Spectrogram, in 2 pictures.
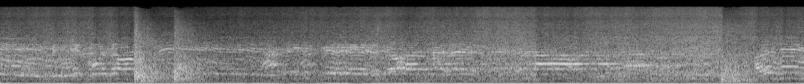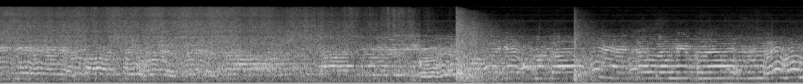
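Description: Firecrackers going off amid a crowd: about four sharp bangs, two of them close together near the end. Behind them runs the continuous loud din of many people's voices.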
